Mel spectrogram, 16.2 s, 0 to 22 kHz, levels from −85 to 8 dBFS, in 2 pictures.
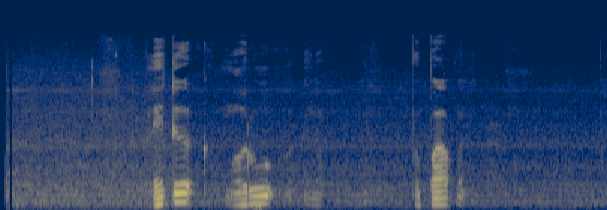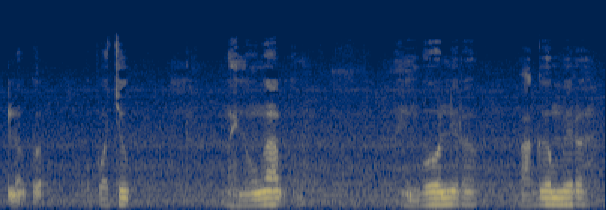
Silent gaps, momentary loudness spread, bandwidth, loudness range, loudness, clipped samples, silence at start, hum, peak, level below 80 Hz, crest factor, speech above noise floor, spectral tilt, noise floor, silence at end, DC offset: none; 24 LU; 10.5 kHz; 10 LU; -23 LUFS; under 0.1%; 0.1 s; none; -6 dBFS; -62 dBFS; 22 dB; 30 dB; -7.5 dB/octave; -52 dBFS; 0.2 s; under 0.1%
